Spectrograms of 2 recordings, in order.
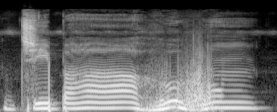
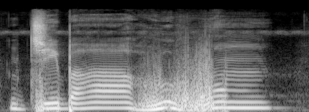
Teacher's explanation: अब 2 हरूफ़ हल्क़ी हैं, हा और हा दोनों पे पेश है। अब दोनों को अलग अलग और साफ़ और वाज़ेह पढ़ना है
